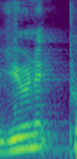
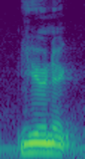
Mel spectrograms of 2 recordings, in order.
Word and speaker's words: eunuch: Some people get a little confused about eunuch because the U is silent on right after the E. So, capital E-U-N-U-C-H.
